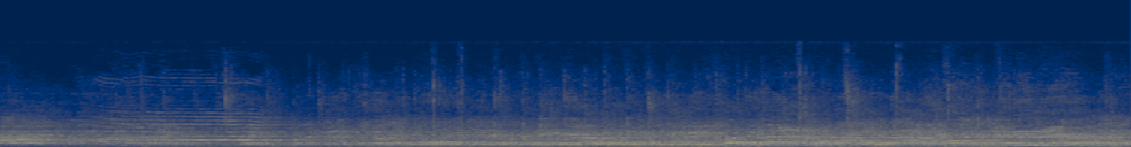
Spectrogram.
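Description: A crowd chatters and calls out throughout a large echoing gym.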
